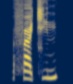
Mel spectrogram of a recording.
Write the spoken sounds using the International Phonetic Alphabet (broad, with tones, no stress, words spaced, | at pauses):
fä˨˩ t͡ɕi˨˦n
